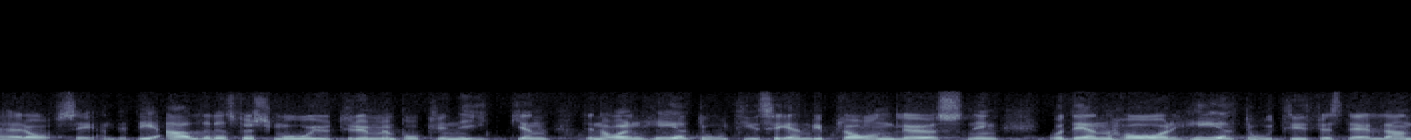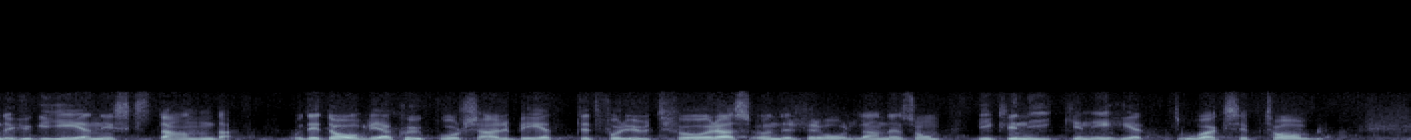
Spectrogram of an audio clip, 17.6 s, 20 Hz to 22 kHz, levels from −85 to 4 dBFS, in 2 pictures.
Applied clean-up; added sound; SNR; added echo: neural separator model SepFormer DNS4.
